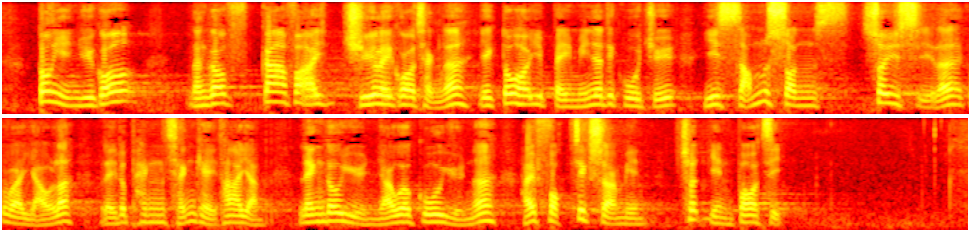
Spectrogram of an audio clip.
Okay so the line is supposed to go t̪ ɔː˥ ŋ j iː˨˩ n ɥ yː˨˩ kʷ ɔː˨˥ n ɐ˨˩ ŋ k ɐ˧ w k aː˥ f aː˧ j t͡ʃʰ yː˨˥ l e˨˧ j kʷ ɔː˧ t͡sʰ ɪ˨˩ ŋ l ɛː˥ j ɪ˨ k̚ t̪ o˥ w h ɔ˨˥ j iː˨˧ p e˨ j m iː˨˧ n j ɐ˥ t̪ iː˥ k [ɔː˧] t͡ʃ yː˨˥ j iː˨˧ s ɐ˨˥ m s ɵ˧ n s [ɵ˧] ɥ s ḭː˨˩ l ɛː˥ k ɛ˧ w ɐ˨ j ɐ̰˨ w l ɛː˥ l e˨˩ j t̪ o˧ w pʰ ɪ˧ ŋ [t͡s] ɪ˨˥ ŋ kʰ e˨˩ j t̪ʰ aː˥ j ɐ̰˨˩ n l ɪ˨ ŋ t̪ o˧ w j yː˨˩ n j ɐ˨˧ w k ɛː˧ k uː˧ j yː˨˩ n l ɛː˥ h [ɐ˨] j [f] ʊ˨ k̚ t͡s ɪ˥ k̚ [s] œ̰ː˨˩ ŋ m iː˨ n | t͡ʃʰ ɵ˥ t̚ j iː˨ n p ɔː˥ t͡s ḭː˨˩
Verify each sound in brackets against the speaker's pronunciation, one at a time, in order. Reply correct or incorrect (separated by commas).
incorrect, incorrect, incorrect, incorrect, correct, correct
